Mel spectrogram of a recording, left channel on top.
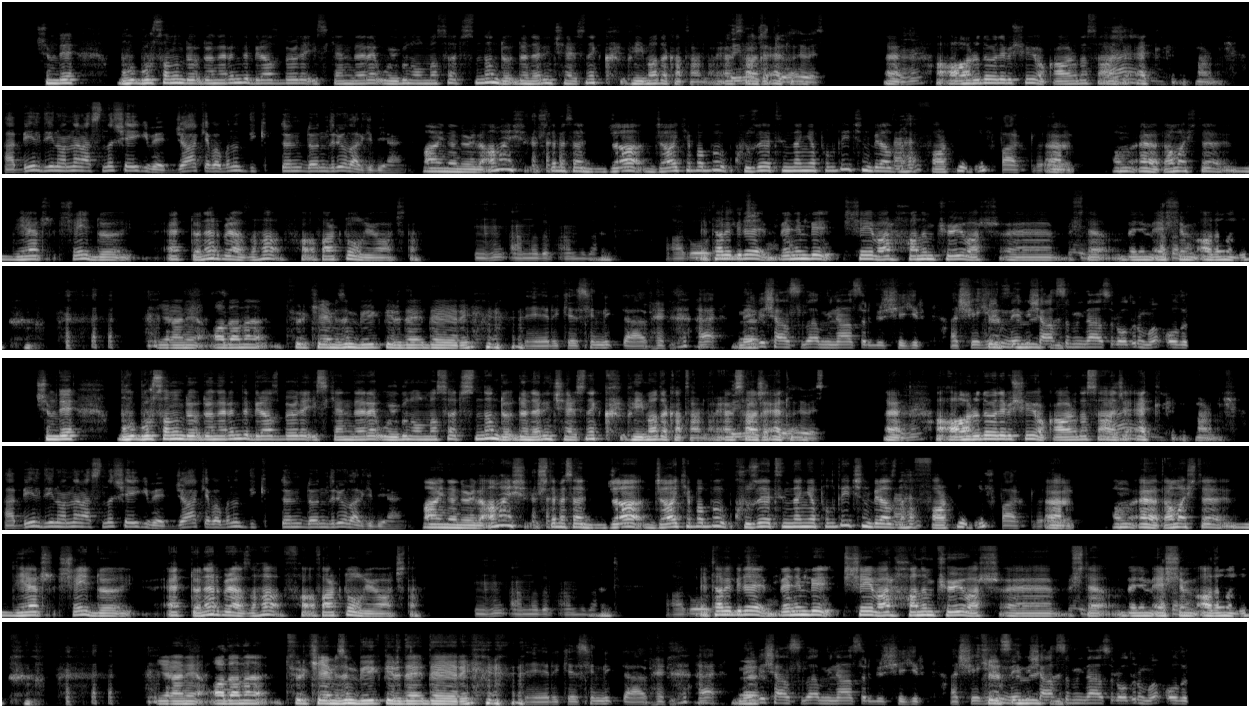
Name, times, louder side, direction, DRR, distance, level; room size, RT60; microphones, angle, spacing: voice 1, 0.3-8.1 8.8-11.5 11.8-12.3 16.7-22.4 22.9-23.2 23.6-26.3 26.6-29.1 30.9-31.0 31.9-37.8 39.0-42.7 44.8-45.0 47.3-48.0, right 4 dB, 70° right, 0.7 m, -22 dB
voice 2, 7.2-8.2 9.0-9.2 11.0-11.6 12.5-16.5 17.8-17.9 21.4-21.7 22.5-23.2 29.7-30.9 31.6-32.5 35.6-35.9 36.5-36.9 38.0-38.6 38.8-39.0 39.3-39.4 42.6-46.6 46.9-49.3, equal, 5° left, 1.6 m, -30 dB
head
